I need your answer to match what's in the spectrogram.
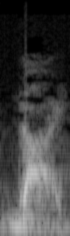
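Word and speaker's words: die (δεῖ): It's spelled, transliterated, D-E-I. You know, and it's pronounced, it would be pronounced in the English tongue just like die, D-I-E.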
